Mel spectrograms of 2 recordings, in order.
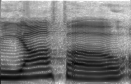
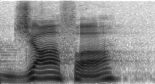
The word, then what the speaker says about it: Jaffa: And in Yafo, or Jaffa, is how it's pronounced currently, there was a certain taught one named Tabitha, which means Dorcas.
